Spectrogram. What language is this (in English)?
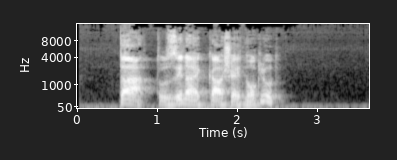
Latvian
